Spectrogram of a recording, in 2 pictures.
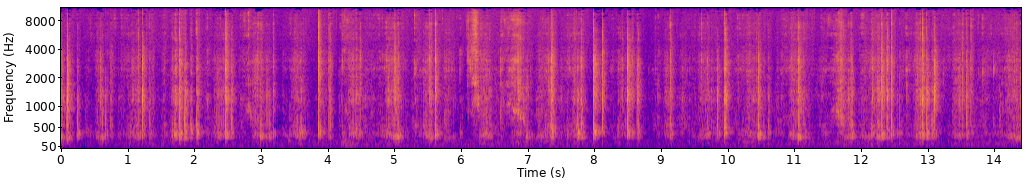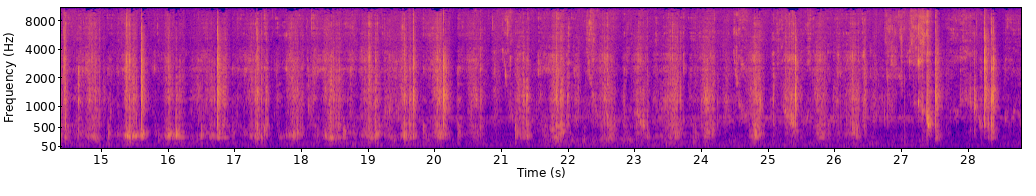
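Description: Close-up chewing of baked edible clay: a steady run of crunching bites, about two a second.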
